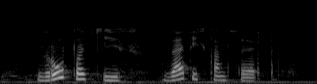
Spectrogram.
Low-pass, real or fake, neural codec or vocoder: 5.4 kHz; fake; codec, 44.1 kHz, 7.8 kbps, Pupu-Codec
